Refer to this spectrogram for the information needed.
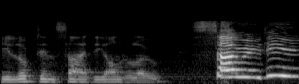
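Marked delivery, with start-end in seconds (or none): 1.9-3.0 shrill, very high, very loud cry. Reading a story, a man looks inside an envelope and is crying out. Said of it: "he cried".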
